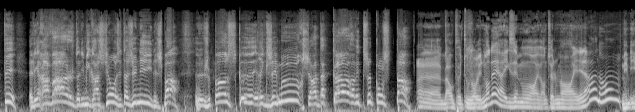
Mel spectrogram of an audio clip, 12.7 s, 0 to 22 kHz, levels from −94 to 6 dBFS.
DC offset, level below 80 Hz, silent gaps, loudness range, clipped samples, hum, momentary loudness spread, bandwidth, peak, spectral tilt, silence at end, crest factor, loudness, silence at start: under 0.1%; -32 dBFS; none; 1 LU; under 0.1%; none; 4 LU; 17 kHz; 0 dBFS; -4.5 dB/octave; 0 s; 14 dB; -14 LUFS; 0.05 s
